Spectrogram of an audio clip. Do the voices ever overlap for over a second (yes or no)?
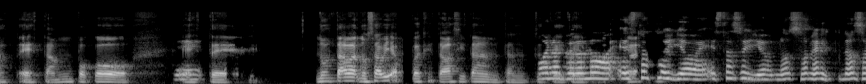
no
